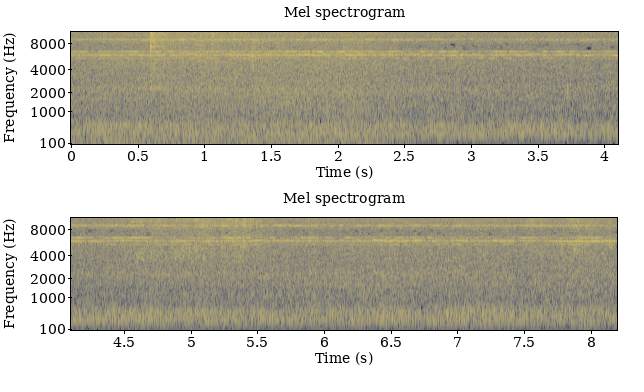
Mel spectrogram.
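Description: Steady, even mechanical noise with no distinct events. A low rumble underneath drops away about two and a half seconds in.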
